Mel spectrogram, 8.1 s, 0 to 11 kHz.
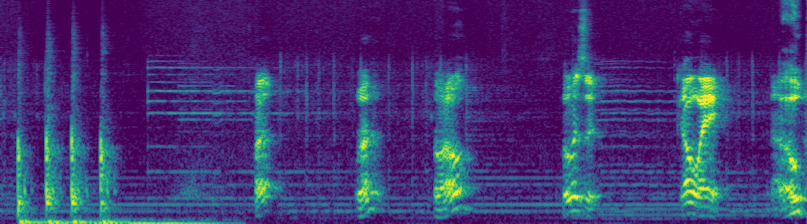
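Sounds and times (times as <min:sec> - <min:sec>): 
knocking on a wooden bedroom door: 0:00.0 - 0:02.3
speech: 0:05.8 - 0:06.1, 0:06.8 - 0:08.0.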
